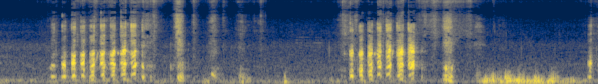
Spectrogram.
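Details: Domestic goat giving a mating call: two bursts of rapid, pulsed, stuttering bleats about a second long each, separated by a pause, with rustling and low shuffling noise between them.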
